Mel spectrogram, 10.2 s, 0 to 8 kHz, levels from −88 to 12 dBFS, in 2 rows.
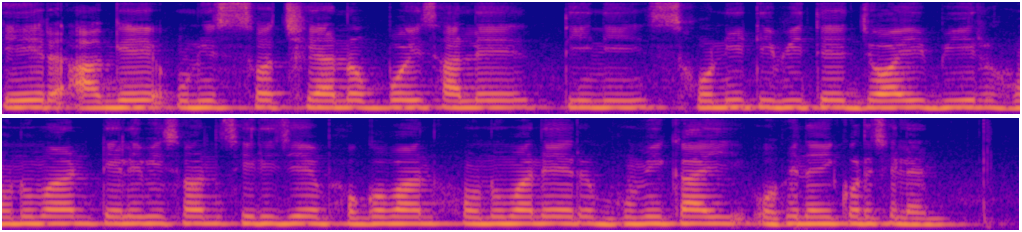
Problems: constant background noise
